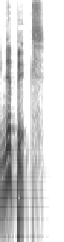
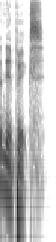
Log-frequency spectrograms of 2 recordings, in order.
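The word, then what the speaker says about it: Knipex: I me me like you and pretty much almost all of uh, mechanics in here in, in the US, we say Nipix, but the actual company that makes it calls it Nipix. Like they pronounce the K in in Nipix.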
